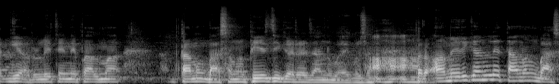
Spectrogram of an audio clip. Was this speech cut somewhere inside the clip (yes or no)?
no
